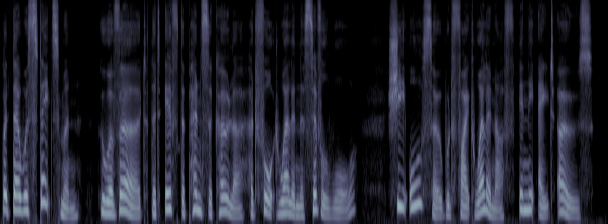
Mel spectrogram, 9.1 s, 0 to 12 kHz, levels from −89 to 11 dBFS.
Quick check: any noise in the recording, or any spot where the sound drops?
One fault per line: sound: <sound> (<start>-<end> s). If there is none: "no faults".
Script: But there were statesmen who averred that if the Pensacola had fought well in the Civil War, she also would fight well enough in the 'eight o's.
no faults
